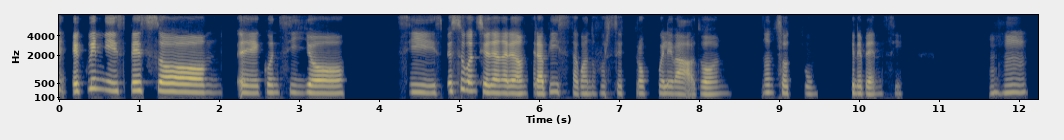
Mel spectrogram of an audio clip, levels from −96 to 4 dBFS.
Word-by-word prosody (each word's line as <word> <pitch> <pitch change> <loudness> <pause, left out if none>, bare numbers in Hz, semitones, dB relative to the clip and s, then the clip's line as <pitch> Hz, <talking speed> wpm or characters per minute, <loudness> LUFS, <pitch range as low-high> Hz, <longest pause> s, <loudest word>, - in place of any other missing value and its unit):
e 245 +1 +5
quindi 310 -5 +2
spesso, 250 -4 +5 0.4
ehm, 205 -1 0
consiglio 205 -2 -1 0.6
sì, 225 -2 -7
spesso 255 +8 -5
consiglio 260 -4 +1
di 215 - +3
andare 205 -1 +3
da 190 - +4
un 200 0 -9
terapista 220 +1 -3
quando 195 0 -10
forse 200 +1 -15
è - - -25
troppo 195 +1 -10
elevato. 185 -1 -3 0.5
Non 220 +1 -12
so 200 -2 -4 0.2
tu, 185 -2 -16 0.4
che 215 - -7
ne 195 - -6
pensi? 190 +1 -9 1.1
Mh-mh. 220 +2 -11
210 Hz, 125 wpm, -24 LUFS, 195-230 Hz, 1.1 s, e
